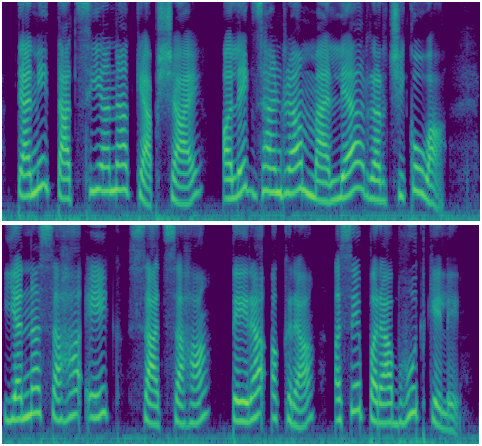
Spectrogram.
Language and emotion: Marathi, neutral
